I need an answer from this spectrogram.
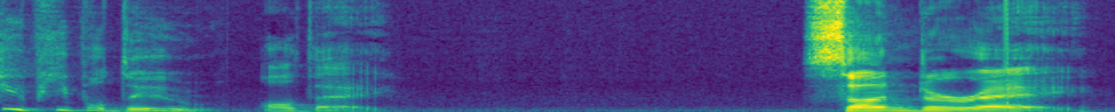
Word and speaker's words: Tsundere: Tsundere. It's pronounced Tsundere.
